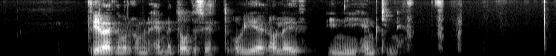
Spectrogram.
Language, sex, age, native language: Icelandic, male, 50-59, Icelandic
